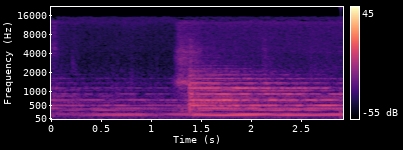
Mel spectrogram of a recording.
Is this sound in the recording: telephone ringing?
no

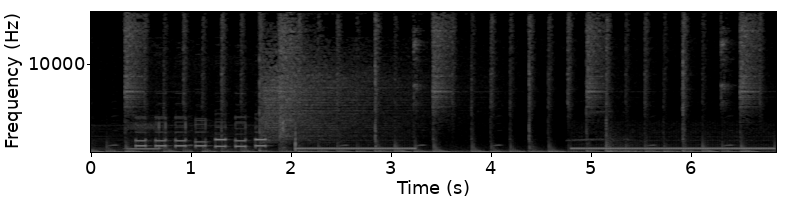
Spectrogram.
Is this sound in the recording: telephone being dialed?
yes

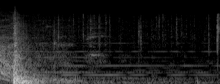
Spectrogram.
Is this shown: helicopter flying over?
no

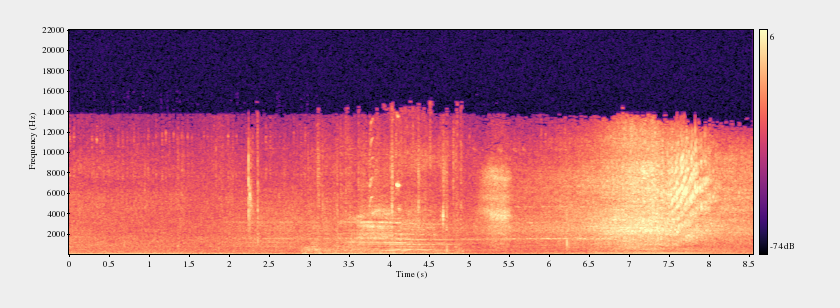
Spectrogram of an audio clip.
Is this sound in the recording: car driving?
yes

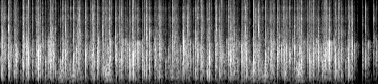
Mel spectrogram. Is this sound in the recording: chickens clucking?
no

